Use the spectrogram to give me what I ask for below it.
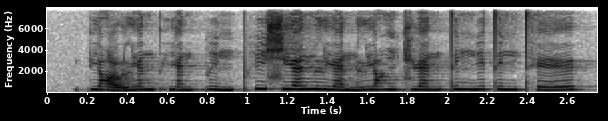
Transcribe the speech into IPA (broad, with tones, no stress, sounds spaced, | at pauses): p j ɑ̰˨˩ ʊ̯ l j ɛ˦ n pʰ j ɛ˩ n p ḭ˨˩ ŋ pʰ i˥˩ ɕ j ɛ˥ n l j ɛ̰˨˩ n l j ɑ˥˩ ŋ t͡ɕ ɥ ɛ˧˥ n t̪ i˥˧ ŋ i˥˩ t̪ i˧˥ ŋ t̪ʰ e˧˥ ɪ̯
